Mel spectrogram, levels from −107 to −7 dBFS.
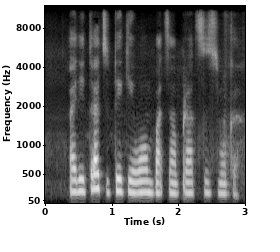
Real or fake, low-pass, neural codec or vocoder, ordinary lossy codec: fake; 10.8 kHz; codec, 24 kHz, 1.2 kbps, DualCodec; MP3, 96 kbps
